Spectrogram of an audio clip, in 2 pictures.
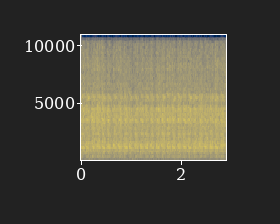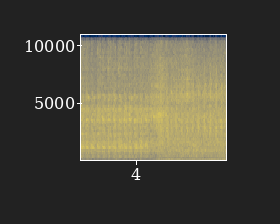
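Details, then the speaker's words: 1978 Dodge Ramcharger V8, just started for the first time in 3–4 weeks after a water pump job: a fast light tick, a little over two per second, runs over the idle; owner suspects a bled-down lifter. Ticking at idle. "got a chick that it didn't have before which i think might be a lifter maybe that bled down i'm not sure what else it could be"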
